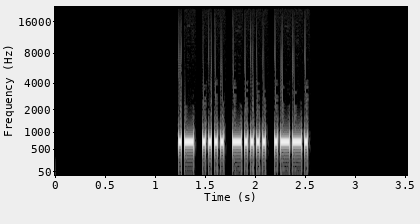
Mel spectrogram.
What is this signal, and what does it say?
Morse code, heard as a keyed tone, about 40 wpm, 700 Hz. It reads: AH6P
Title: USA Call Signs - 4 Characters - 3x Character Spacing - 40wpm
